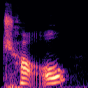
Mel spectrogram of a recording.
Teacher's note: Yeah, so you can hear the difference. Kind of 丑, ugly, is kind of a dipping tone.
